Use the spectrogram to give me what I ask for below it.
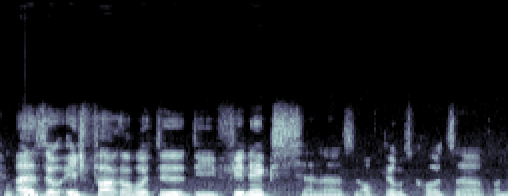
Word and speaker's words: Phoenix: Also, ich fahre heute die Phoenix.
